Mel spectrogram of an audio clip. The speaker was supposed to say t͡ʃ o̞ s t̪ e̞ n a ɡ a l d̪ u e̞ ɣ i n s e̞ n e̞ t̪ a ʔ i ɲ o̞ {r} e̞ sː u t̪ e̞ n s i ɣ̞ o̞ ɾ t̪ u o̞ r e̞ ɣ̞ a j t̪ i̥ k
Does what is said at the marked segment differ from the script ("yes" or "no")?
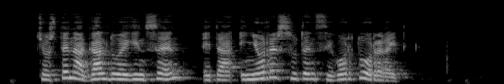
no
